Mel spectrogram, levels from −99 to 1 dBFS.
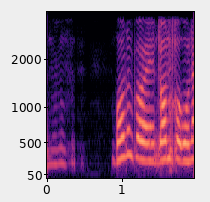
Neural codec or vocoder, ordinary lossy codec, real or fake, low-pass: autoencoder, 44.1 kHz, a latent of 192 numbers a frame, MeloTTS; none; fake; 3.6 kHz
